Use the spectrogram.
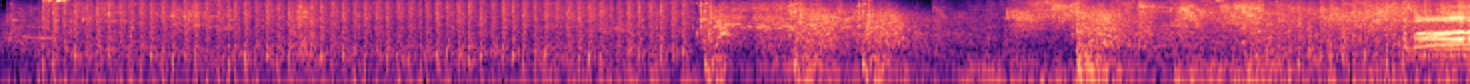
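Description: An upgraded turret fires in the video game Iron Brigade, a rapid, rhythmic, machine-gun-like stream of shots that runs continuously, with heavier bursts and booms later on and game sounds mixed in.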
